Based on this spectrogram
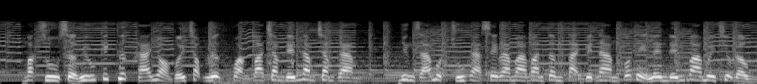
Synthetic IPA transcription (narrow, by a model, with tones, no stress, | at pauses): ma˨˩k̚zu˨˩səː˧˩ɦḭ˧˥wki˦˥k̚t̪ɨ˦˥ək̚xaː˨˦ɲɔ˧˩vəː˨˦jt͡ɕɔ̰˧˨wŋ͡mlɨ̰˧˨əŋxwaː˧˩ŋɓaː˧t͡ɕa˧mɗe˨˦nːa˧mt͡ɕa˧mɣaː˨˩m | ɲɨ˧ŋzaː˨˦mo˨˩t̚t͡ɕu˨˦ɣaː˨˩se˧zaː˧vaː˧vaː˧nt̪ə˧mt̪a̰ː˧˨jvi˨˩ət̚naː˧mkɔ˨˦t̪ʰe˧˩le˧nɗe˨˦nɓaː˧mɨ˧əjt͡ɕḭ˧˨əwɗə˨˩wŋ͡m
